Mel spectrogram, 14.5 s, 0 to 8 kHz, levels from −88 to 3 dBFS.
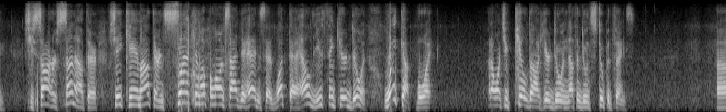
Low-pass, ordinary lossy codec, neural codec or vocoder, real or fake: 7.2 kHz; AAC, 48 kbps; none; real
